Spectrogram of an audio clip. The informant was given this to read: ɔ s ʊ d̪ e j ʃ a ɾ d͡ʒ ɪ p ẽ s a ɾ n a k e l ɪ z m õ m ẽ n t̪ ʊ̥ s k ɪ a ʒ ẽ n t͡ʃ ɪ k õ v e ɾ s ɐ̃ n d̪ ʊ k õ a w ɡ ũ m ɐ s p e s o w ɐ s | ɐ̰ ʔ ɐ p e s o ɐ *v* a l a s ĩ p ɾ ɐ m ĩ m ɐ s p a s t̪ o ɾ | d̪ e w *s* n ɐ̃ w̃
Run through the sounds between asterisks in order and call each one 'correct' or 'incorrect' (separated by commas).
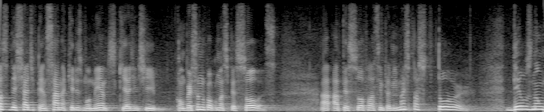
incorrect, incorrect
